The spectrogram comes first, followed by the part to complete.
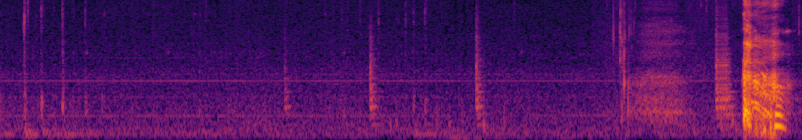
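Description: A woman clears her throat with a breathy rasp and then coughs hard once, near the end. Before that there are only a few faint clicks.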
